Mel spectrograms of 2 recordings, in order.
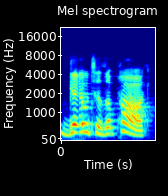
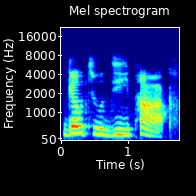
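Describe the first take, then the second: First: 'The' has a reduced schwa vowel. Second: 'The' has its full, strong vowel. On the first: The speaker calls it right. "the reduced form with the schwa sound" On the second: The speaker calls it wrong. "instead of"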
